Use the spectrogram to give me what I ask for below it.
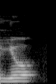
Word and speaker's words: Ё: y mouillé donnera un y donc voilà le yo avec le grand E TR en majuscule d'imprimerie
